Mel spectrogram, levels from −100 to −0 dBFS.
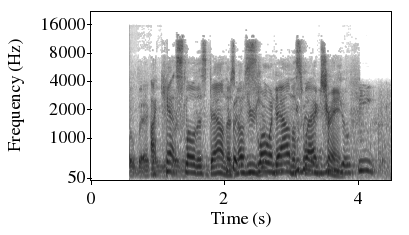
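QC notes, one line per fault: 4.02–4.51 s, Bluetooth SBC bit pool drop: the link apparently congested and the encoder cut its bit pool sharply, to what sounds like roughly 54 kbps, starving the upper sub-bands and coarsely quantising the rest, so the treble dulls and gritty noise rises through the clip's final half-second.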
